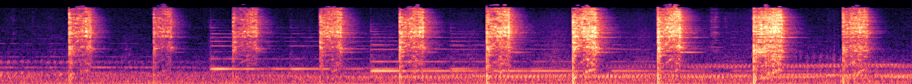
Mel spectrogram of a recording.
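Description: A butcher's pig-sticking knife is sharpened back and forth, giving a steady run of many short, rasping metal strokes at an even pace. Faint metallic ringing tones linger between the strokes.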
